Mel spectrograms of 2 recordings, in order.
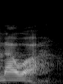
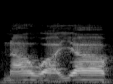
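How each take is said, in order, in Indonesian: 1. Kata itu berakhir pada 'wa' tanpa 'ya'. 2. Kata itu berakhir dengan suku kata 'ya' penuh. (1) "Yang betulnya nawa" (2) "ikut saja uja tu jangan dimatikan, jangan dibuang"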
